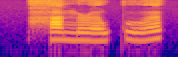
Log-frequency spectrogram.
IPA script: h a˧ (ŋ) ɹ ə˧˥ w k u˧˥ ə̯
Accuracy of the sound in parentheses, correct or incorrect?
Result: incorrect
